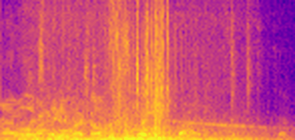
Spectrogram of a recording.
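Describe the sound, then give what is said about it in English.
An ambulance siren in a staged scene shot as if on an iPhone wails through dense street noise, its tone sliding downward toward the end, with indistinct voices and traffic rumble mixed in throughout. “so the ambulance scene was a staged thing, intentionally shot as if it were on an iPhone.”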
